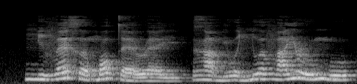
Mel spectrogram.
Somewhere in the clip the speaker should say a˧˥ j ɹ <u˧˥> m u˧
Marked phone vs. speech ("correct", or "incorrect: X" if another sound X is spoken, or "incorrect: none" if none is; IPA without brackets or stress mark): correct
